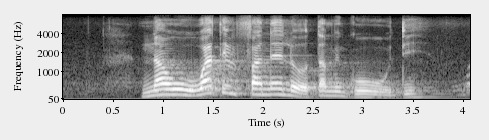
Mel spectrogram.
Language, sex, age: Tsonga, male, 20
